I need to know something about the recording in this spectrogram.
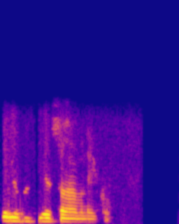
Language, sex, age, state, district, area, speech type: Kashmiri, male, 30-45, Jammu and Kashmir, Anantnag, rural, conversation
